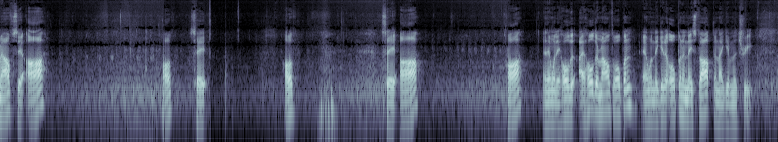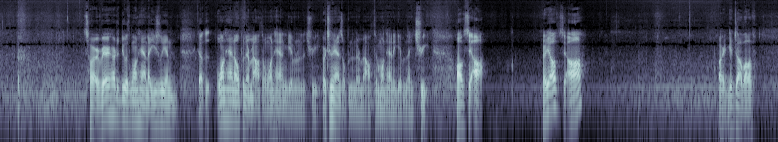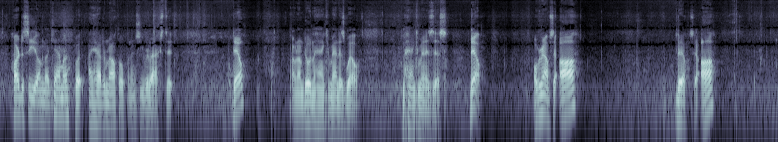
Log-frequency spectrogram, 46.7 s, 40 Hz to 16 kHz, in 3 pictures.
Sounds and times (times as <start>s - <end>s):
Speech: 0.0s - 1.0s, 3.2s - 4.2s, 5.7s - 6.0s, 7.6s - 8.4s, 10.1s - 15.1s, 17.2s - 25.3s, 26.4s - 27.3s, 29.9s - 30.7s, 31.4s - 34.7s, 35.7s - 36.1s, 36.9s - 38.4s, 39.1s - 40.8s, 41.8s - 42.8s, 44.6s - 45.5s.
